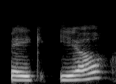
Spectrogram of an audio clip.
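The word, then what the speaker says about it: 백일: I think it's pronounced Bake Eel.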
